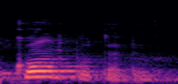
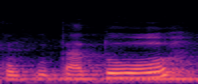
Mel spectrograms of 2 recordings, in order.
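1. A sílaba tônica é a primeira. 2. A sílaba tônica é a quarta. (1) "Eu digo computador? Não" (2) "se eu disser computador, eu sei que a última sílaba, dor, é a mais forte"

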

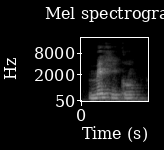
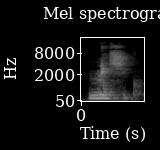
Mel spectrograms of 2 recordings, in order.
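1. La x suena como una h gutural. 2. La x suena como sh.

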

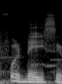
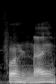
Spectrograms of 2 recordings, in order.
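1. A palavra termina com som de 'ace'. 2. A palavra termina com som de 'aia'. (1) "Mas é fornace" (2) "eu tenho um costume de falar assim"

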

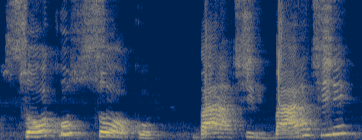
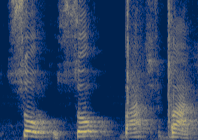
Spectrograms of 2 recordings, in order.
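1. As palavras são ditas devagar. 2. As palavras são ditas rapidamente. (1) "bem devagarinho" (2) "Vamos brincar mais rápido agora?"

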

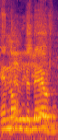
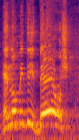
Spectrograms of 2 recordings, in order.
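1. É dita sem sotaque brasileiro. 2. É dita com sotaque brasileiro.

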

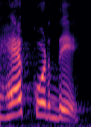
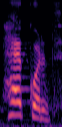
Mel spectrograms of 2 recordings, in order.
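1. A palavra termina com um som de vogal acrescentado. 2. A palavra termina em consoante, sem vogal. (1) "Para nós é recordé" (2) "com esse D mudo"

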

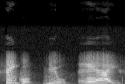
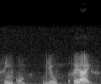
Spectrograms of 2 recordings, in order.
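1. Ela é dita bem mais alto. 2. Ela é dita em volume normal.

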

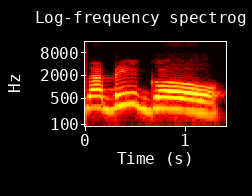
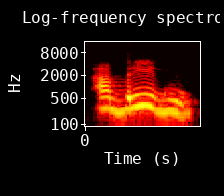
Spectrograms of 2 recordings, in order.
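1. A vogal final soa como um 'o' completo. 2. A vogal final soa como um 'u' fraco. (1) "porque nós não pronunciamos abrigo" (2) "Nós pronunciamos abrigo. Então, dá a impressão que tem um U ali no final"

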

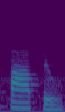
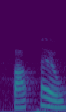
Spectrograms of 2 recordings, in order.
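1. A sílaba tônica é a primeira. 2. A sílaba tônica é a última. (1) "A gente não fala papel" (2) "A gente fala papel"

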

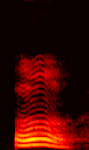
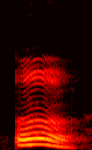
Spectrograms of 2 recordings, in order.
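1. A vogal é nasal, com ar passando pelo nariz. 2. A vogal é nasal, com ar passando pelo nariz.

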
